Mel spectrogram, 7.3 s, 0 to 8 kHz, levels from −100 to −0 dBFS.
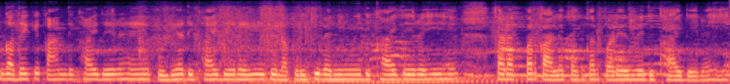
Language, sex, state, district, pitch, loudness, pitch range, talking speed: Hindi, female, Uttarakhand, Tehri Garhwal, 175 Hz, -17 LUFS, 165-180 Hz, 245 wpm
